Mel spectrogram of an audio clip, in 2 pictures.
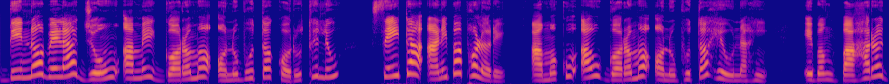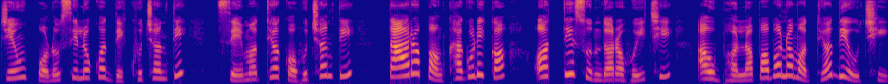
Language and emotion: Odia, neutral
